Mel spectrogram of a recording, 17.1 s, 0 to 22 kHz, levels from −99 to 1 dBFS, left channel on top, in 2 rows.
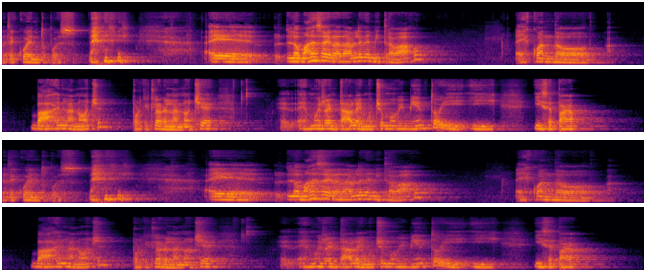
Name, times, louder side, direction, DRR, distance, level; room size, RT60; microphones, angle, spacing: voice 1, 0.0-2.4 2.7-5.6 6.8-7.9 9.0-9.9 10.3-11.7 12.3-16.2, left 4 dB, 40° left, 9 dB, 0.3 m, -28 dB
5.1 x 3.3 x 2.7 m, 1.1 s
head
